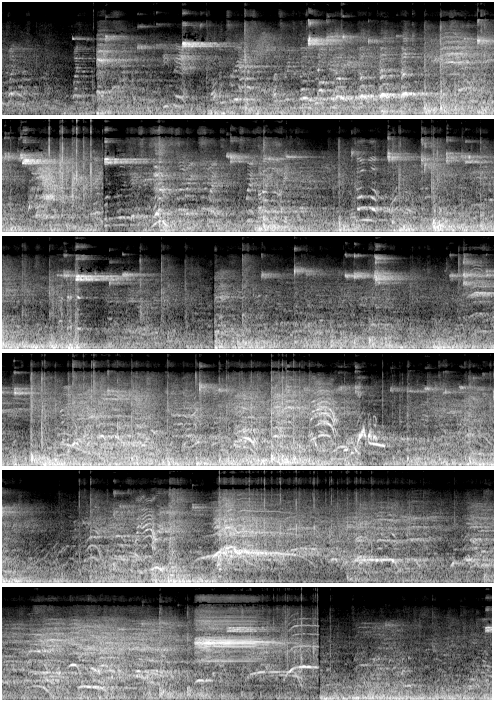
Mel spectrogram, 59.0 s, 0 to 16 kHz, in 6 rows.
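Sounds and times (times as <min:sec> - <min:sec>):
basketball bouncing on gym floor: 0:30.0 - 0:31.0.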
